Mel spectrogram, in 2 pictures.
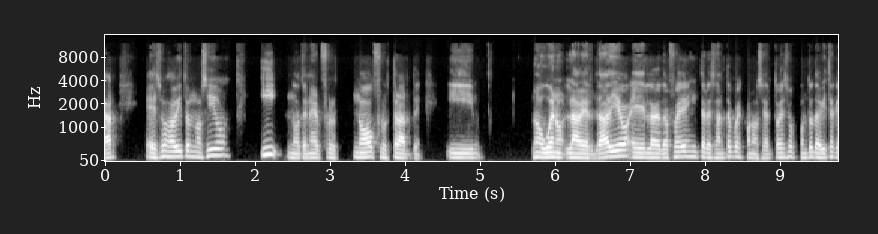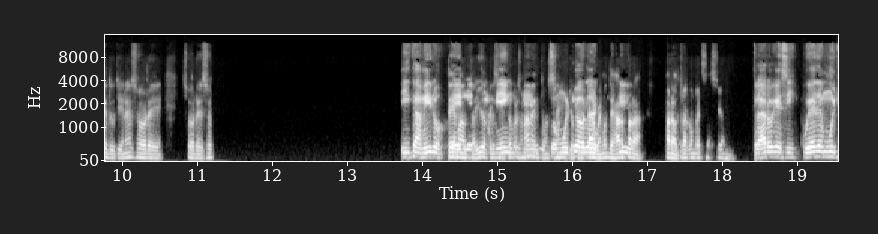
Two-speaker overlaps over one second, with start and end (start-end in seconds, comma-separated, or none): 14.3-16.9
